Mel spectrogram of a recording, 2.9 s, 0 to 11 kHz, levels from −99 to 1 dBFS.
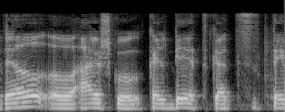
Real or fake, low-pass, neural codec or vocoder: real; 7.2 kHz; none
